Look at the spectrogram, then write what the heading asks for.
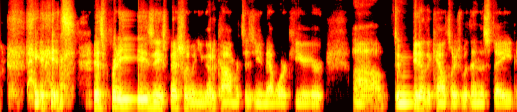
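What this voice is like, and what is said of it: Very deep West Virginia accent. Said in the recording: “What is the deal with ... voice? ... it's very deep ... like a Yellowstone ... we've got some nice accents here in West Virginia”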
